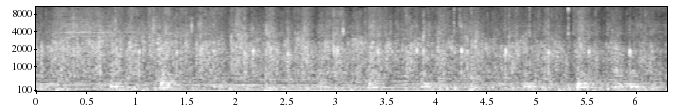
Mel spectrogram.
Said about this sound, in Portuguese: Será que podemos dar uma grande salva de palmas a estas pessoas nesta manhã?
